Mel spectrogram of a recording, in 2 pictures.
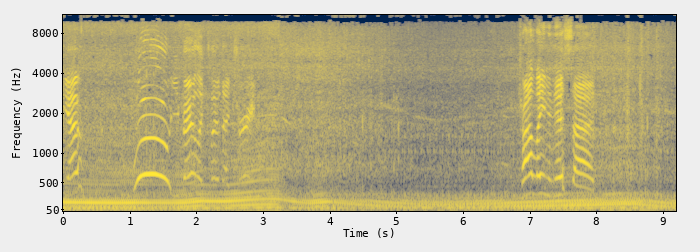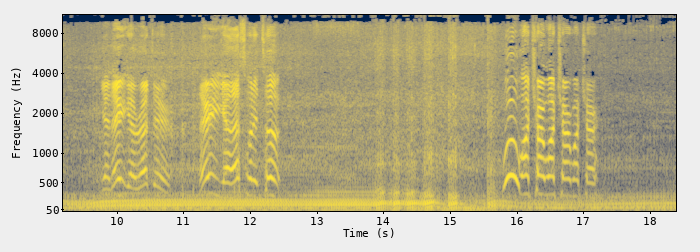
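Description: An off-road quad bike engine rumbles steadily nearby.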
